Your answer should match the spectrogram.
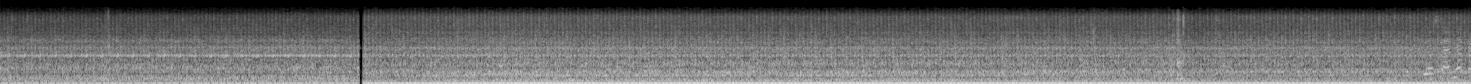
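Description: A vehicle engine idling steadily with a low hum. The sound briefly cuts out about four seconds in, then comes back a little louder.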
